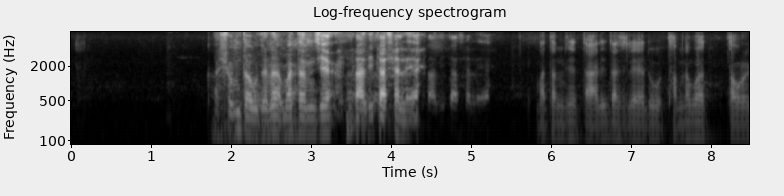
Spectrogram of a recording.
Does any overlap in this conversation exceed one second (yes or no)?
yes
